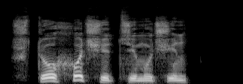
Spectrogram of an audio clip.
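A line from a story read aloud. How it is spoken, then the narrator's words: Cold question. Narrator (Russian): холодно спросил Шейнин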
